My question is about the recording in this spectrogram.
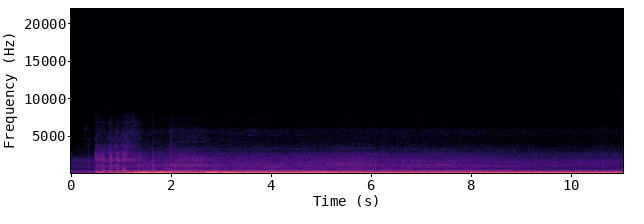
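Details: Hyundai Sonata six-cylinder with high, rough idle: engine catches, flares, then settles into a deep, slightly uneven idle from an intake air leak through a broken intake hose; fixed by replacing hose, throttle body programming.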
